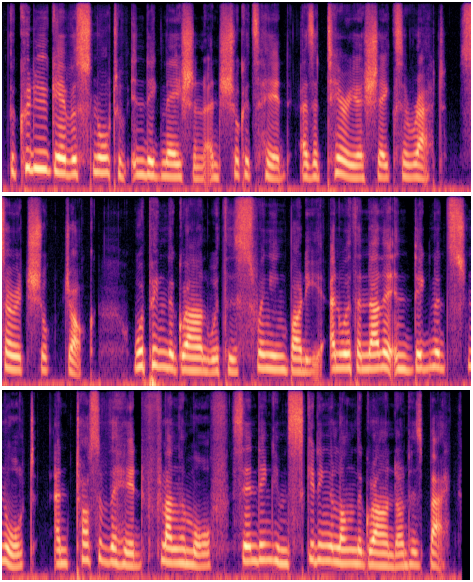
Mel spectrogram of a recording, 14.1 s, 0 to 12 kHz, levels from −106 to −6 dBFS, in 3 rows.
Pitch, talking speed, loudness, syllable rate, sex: 210 Hz, 215 wpm, -19 LUFS, 5.2 syllables/s, female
